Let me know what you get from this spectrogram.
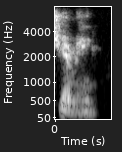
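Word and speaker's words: Gemmy: And in case you don't know, Jimmy makes, I think it's pronounced Jimmy, makes wonderful holiday kinds of lighted and animated stuff.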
